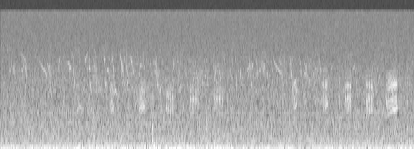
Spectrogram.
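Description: Very faint bird calls over a low background rumble: many short, high, falling chirps, with a series of harsher, raspy calls about two to three seconds in and again near the end.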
